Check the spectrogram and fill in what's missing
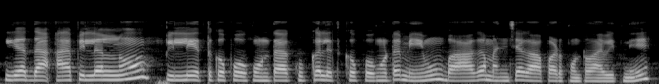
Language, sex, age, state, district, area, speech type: Telugu, female, 60+, Telangana, Jagtial, rural, spontaneous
